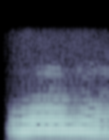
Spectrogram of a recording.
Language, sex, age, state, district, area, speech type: Odia, female, 60+, Odisha, Sundergarh, rural, conversation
